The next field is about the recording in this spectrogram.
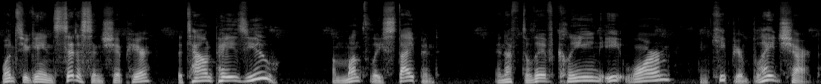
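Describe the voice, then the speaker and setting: Guy doing an eager adventurer dude for a fantasy story, pitched up, earnest and proud. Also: huge pitch swings, a little slow, slightly rough, no echo, heavily acted. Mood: enthusiastic. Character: Markin, eager, proud male adventurer and party leader. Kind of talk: storybook character dialogue.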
